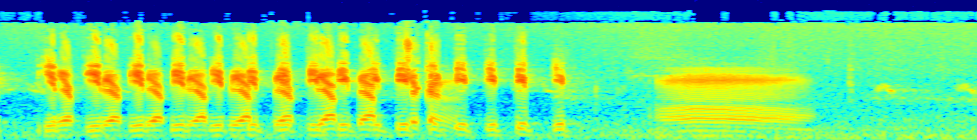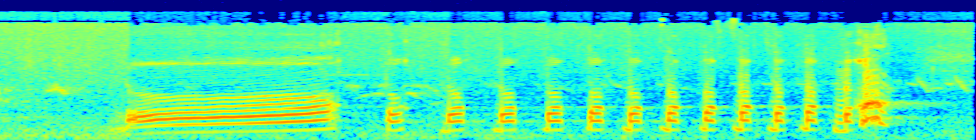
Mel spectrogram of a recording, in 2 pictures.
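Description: Loud chicken clucking in fast, rhythmic bursts, broken by two longer drawn-out squawking calls before the quick clucks resume.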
